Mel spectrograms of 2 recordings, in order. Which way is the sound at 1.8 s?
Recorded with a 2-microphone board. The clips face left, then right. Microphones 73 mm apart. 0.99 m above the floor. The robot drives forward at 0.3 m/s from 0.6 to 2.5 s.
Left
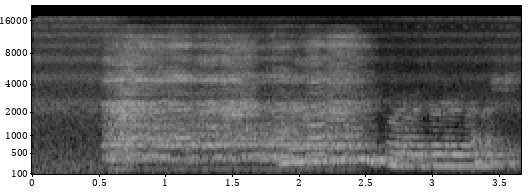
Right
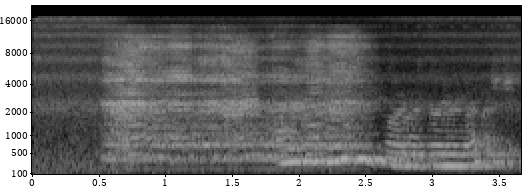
10° right (ahead or behind).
